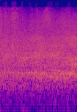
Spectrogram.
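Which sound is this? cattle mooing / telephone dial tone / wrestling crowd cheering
wrestling crowd cheering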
